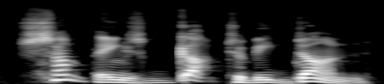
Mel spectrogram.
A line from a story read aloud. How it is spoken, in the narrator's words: said Eukridge firmly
